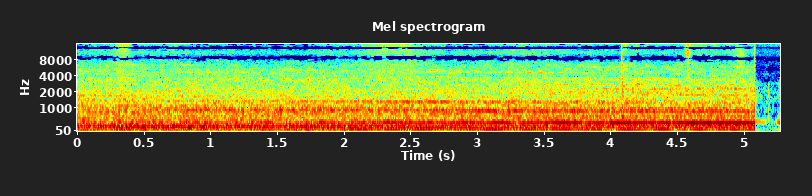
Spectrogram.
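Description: Helicopter rotor blades thump in a fast, even beat.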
